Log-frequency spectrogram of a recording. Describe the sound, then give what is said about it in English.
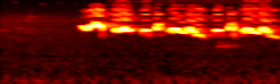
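An Oriental Magpie Robin sings a loud, varied phrase of quick whistled and warbling notes after a short pause of silence, with no voices or other sounds. “Continuing with our list of melodious birds, one can neither forget nor ignore this powerful songster, the Oriental Magpie Robin.”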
